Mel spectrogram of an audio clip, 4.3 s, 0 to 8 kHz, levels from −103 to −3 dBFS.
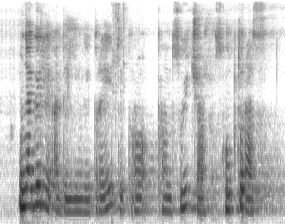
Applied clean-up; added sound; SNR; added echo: neural separator model SepFormer DNS4.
